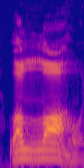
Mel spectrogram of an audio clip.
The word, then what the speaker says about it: الله: والله، لفظ جلاله استعلاست، غلیظ تلفظ میشه.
